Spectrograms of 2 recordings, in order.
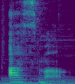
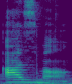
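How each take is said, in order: First: British pronunciation, without the z sound. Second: American pronunciation, with a z sound. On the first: "coming to the British pronunciation" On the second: "Looking at the American pronunciation, instead of the S, we'll say it as a Z"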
